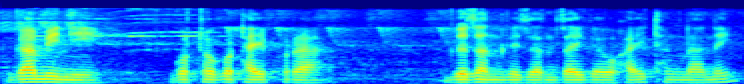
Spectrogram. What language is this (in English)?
Bodo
